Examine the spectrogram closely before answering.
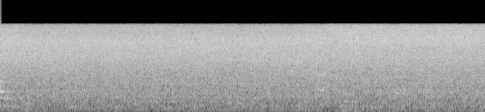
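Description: Steady rushing of a tall waterfall plunging into its pool, an even, unbroken roar of falling water.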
